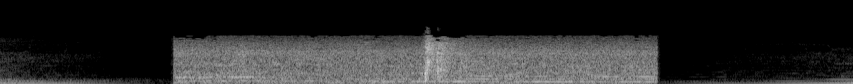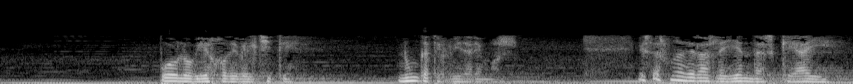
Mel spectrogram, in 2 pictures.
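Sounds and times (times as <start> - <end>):
loud hissing static: 1.8 - 6.6
low rumbling: 1.8 - 6.6, 9.5 - 17.0
musket shot in an EVP recording: 4.2 - 5.6
speech: 10.2 - 11.7, 12.5 - 13.8, 14.9 - 17.0.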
